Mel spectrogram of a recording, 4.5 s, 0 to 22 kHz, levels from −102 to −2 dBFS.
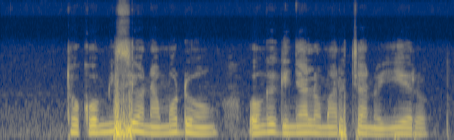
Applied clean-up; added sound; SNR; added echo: none; none; none; none.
